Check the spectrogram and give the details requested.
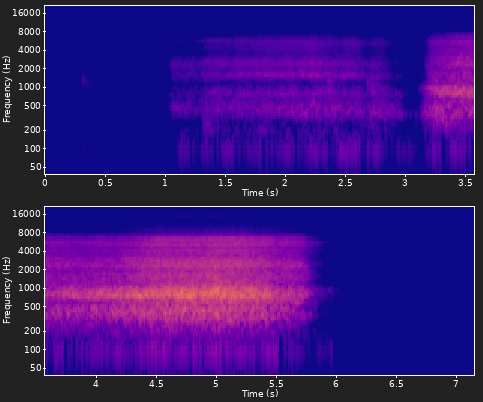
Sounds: Sigh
